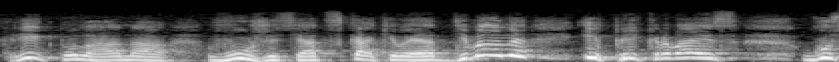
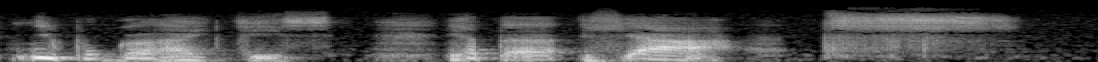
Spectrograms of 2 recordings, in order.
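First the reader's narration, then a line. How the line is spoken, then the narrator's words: Nasal hissing whisper. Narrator (Russian): В гнусавом шепоте, похожем на сковородное шипение, голос антрепренера Индюкова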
